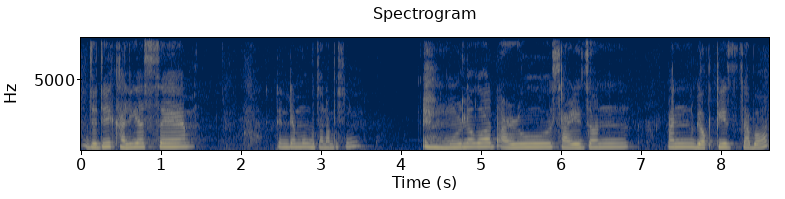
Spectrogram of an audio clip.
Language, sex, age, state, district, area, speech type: Assamese, female, 18-30, Assam, Tinsukia, urban, spontaneous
